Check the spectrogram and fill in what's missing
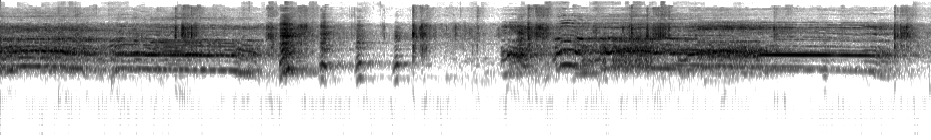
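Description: Several gamefowl roosters of the Butcher bloodline crow and cluck at feeding time on a farm at Mount Banahaw, long close crows overlapping with bursts of clucking and scuffling between calls.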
